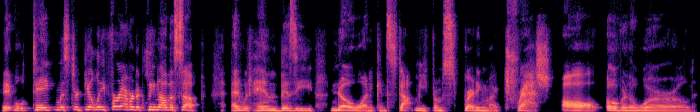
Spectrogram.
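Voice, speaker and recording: A man voicing a messy, boastful villain who shouts with glee in a storybook tale. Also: sits high, normal speed, gravelly. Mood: gloating. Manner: loud, boastful and gleeful. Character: messy, gleeful male trash villain.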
